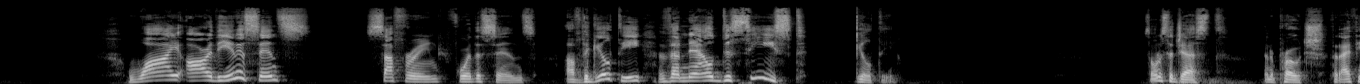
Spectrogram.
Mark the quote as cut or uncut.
uncut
